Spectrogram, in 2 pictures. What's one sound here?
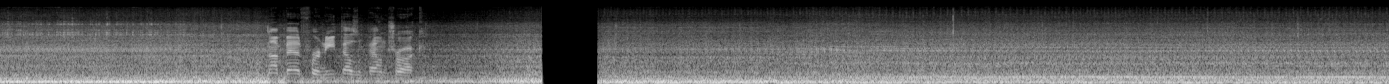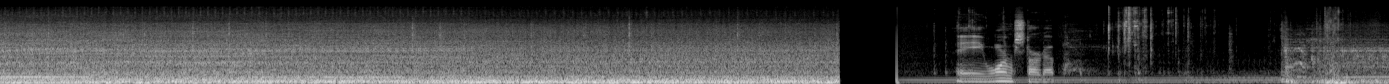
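A diesel engine drones steadily, heard from inside a moving vehicle.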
